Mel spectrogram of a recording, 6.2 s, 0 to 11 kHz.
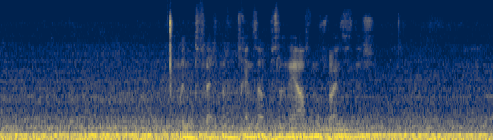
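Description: Steady low road and engine rumble heard inside a Mitsubishi car's cabin while it drives at about 45 km/h.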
